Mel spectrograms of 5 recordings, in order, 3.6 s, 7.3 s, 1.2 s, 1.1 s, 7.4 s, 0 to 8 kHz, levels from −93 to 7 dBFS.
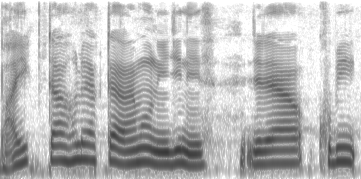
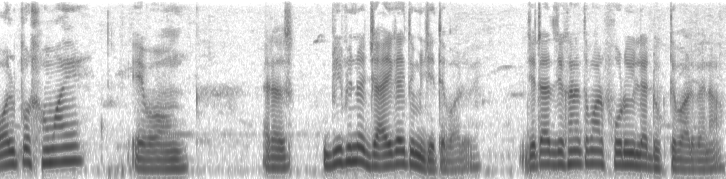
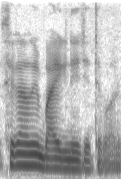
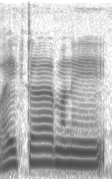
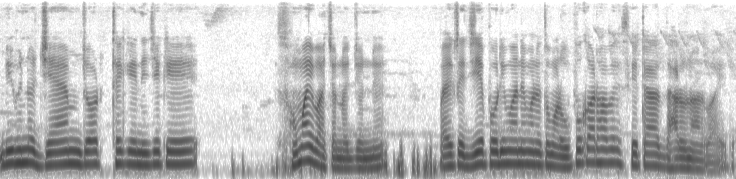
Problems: none marked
